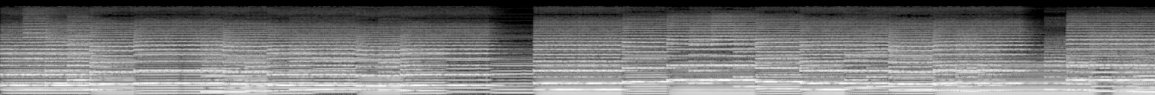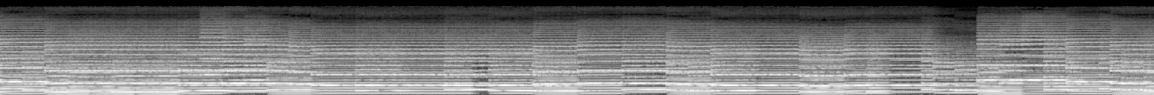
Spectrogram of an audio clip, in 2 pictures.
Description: Strings Quartet

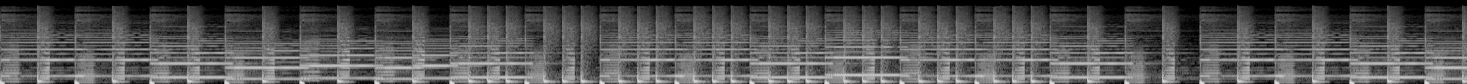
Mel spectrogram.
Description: German Polka; Chick

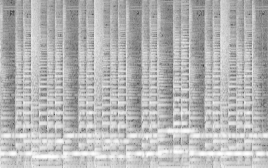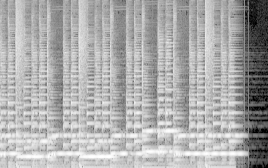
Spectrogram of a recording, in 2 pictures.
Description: Country; traditional; Sleep my treasure

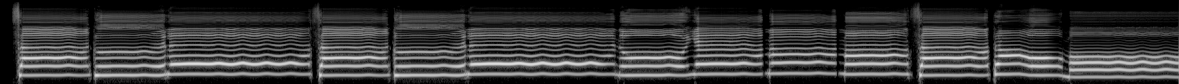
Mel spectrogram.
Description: sakura vocal only, traditional

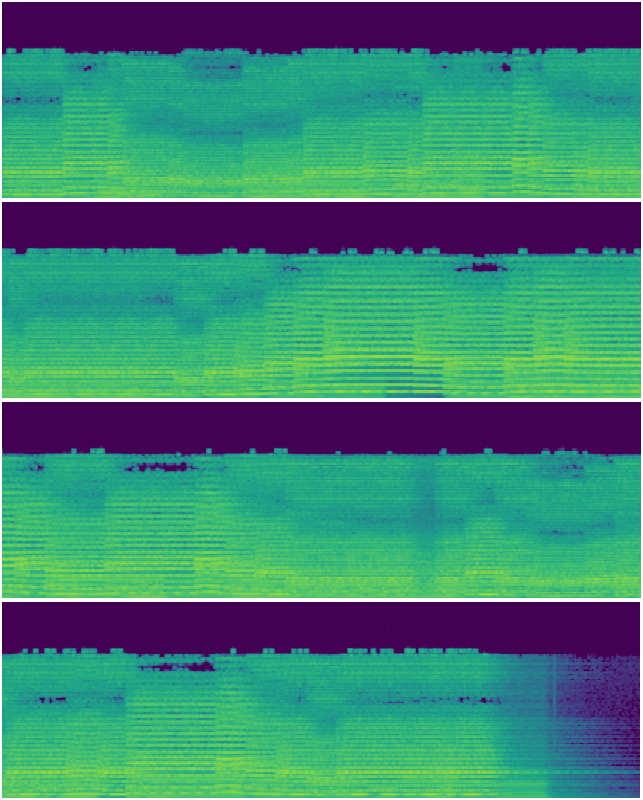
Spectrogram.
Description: Strings Quartet; Danchone Bushi

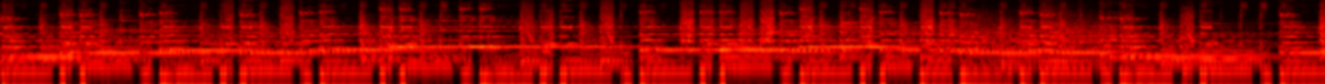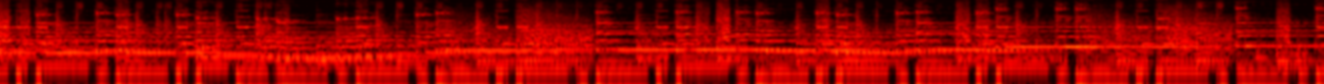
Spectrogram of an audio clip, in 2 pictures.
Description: Samba

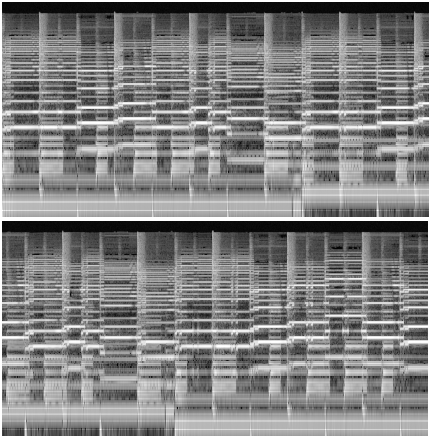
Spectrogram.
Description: Acoustic; CHAWANMUSHINO UTA

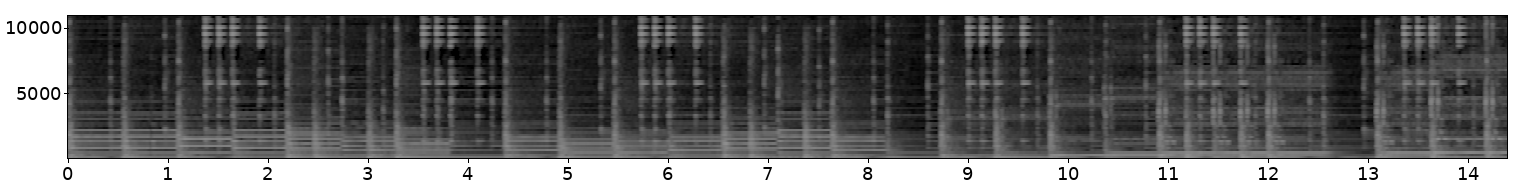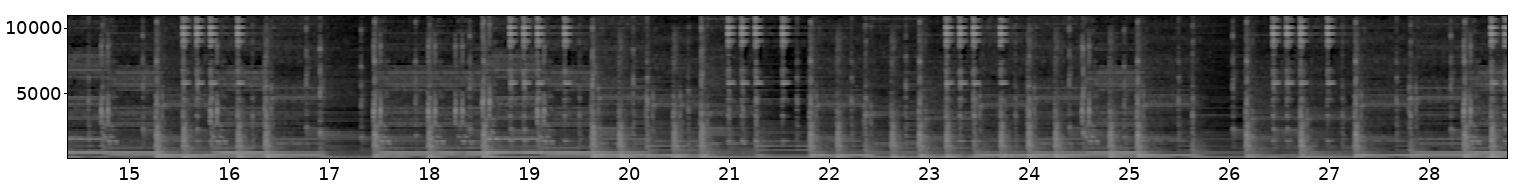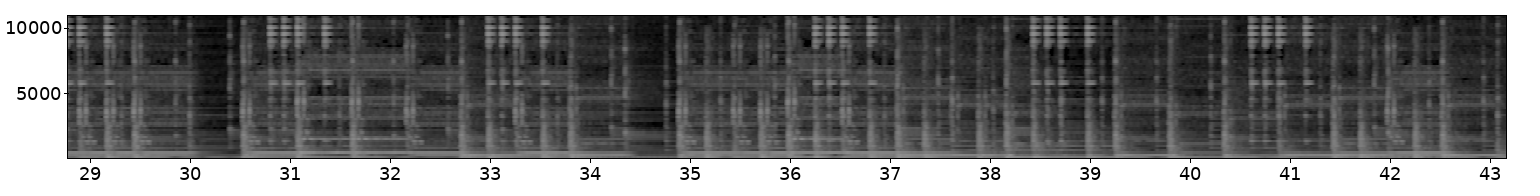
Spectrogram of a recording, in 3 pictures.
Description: Bon Odori; Tanabata sama

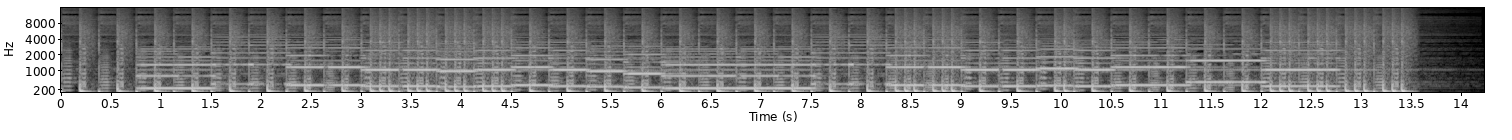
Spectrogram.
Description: German Polka

